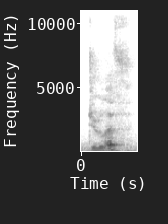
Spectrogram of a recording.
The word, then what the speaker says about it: Duluth: and lives on a reservation colin arrives in duluth that's how you pronounce that town dude lives with his loyal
